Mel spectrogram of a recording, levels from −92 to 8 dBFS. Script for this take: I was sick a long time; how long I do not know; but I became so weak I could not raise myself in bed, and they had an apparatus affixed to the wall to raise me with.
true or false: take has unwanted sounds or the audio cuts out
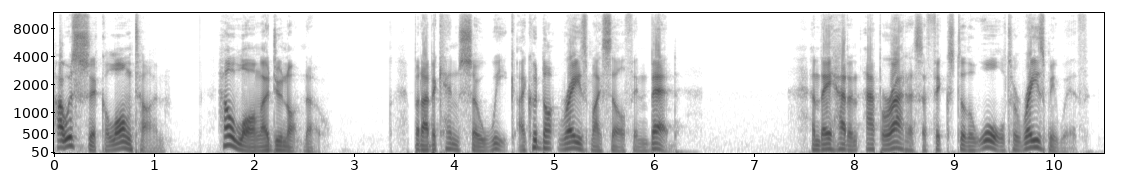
false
